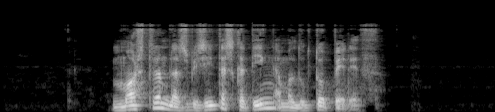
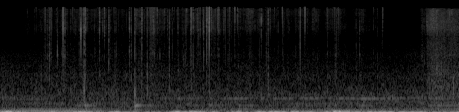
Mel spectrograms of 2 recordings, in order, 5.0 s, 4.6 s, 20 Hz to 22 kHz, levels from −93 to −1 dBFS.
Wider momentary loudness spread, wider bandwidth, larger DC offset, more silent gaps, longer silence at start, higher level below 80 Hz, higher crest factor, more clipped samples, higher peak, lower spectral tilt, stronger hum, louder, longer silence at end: first, 12 LU vs 8 LU; second, 9.6 kHz vs 17 kHz; neither; neither; first, 1.15 s vs 0 s; second, -60 dBFS vs -52 dBFS; about the same, 22 dB vs 26 dB; neither; first, -2 dBFS vs -18 dBFS; first, -5 dB/octave vs -3.5 dB/octave; neither; first, -21 LUFS vs -55 LUFS; first, 1.2 s vs 0 s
